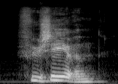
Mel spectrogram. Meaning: to fuse, to merge
- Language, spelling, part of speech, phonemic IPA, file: Dutch, fuseren, verb, /fyˈzeːrə(n)/, Nl-fuseren.ogg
